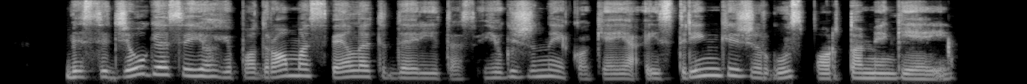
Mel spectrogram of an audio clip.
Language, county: Lithuanian, Vilnius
